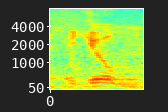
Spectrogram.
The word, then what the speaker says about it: Yom: Yom, ça se prononce Yom en khmer.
